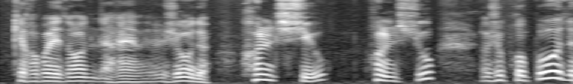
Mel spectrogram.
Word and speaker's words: Honshu: On va continuer la prononciation du U. Donc, Honshu, raison pour laquelle on rajoute un U à la fin de Honshu.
